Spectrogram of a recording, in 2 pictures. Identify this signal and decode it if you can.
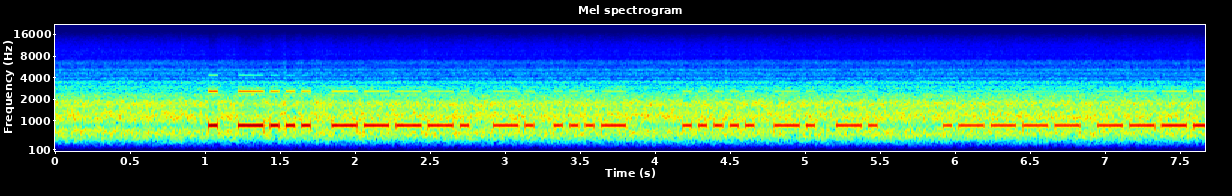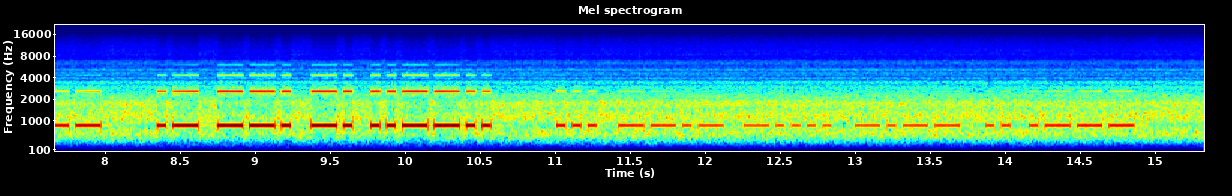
Morse code, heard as a keyed tone, hand-sent with a paddle, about 23 wpm, 860 Hz, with radio static, fading, a narrow filter and room echo. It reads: EB9NV 5NN 10 AGN? SQ6YIJ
